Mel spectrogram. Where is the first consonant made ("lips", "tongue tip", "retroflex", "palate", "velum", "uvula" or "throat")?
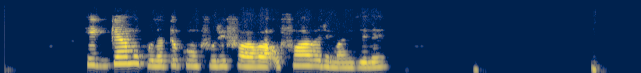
throat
